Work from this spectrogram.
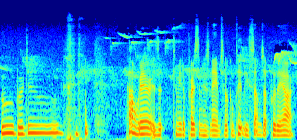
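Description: Smitten young male cleric, higher voice, effusive and gushing, audio drama. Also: flat delivery, normal speed, mellow. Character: gushing, lovestruck young religious brother.

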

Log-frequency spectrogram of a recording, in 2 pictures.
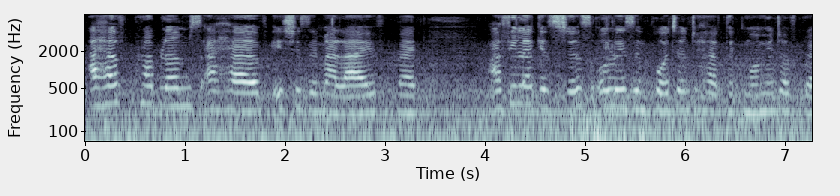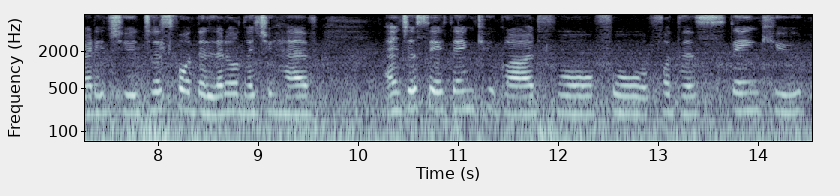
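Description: A woman's voice: mid-range voice, steady tone, a little slow. A woman in her late twenties from South Africa, vlogging from the driver's seat about gratitude in a reflective, chatty way. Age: 20s. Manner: reflective, grateful, chatty with frequent "you know". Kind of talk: casual vlog talk to camera. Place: inside a car while driving. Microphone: phone camera mounted on the dashboard. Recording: road and engine noise in car.

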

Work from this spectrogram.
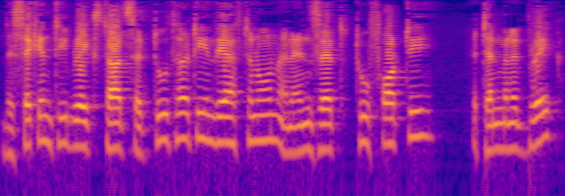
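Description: A man giving a voice-over for a product demonstration, explaining it step by step in a measured way. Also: a little high, mellow. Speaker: product demo narrator.

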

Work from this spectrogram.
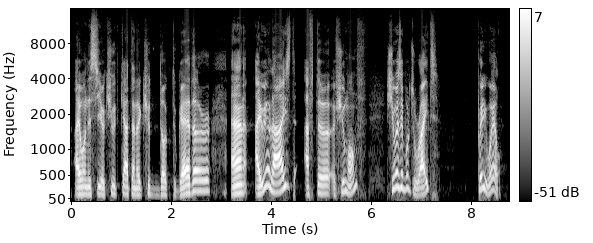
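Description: A man's voice: fairly high pitch, no room sound, clean studio sound. French-accented man giving a conference talk. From France. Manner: loose, lively delivery with frequent fillers and restarts. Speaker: conference speaker. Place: large conference hall stage.

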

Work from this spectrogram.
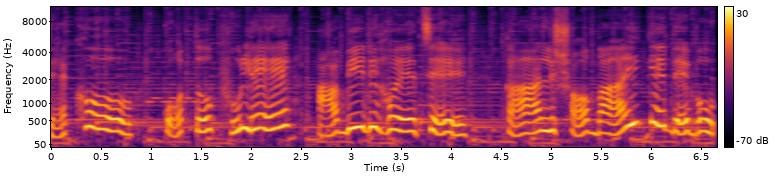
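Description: Slow sing-song stingy granny. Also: female voice, sits high, heavily acted. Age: older. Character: stingy but clever old grandmother. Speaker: grandmother. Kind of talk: Bengali cartoon voice acting.

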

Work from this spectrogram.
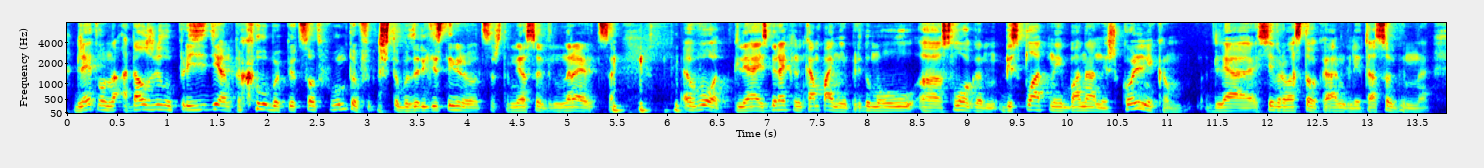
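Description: A man's voice: mid-range voice, steady tone, fairly quick. A man hosting a podcast in a casual storytelling style, with wry, hedging asides. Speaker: podcast host.

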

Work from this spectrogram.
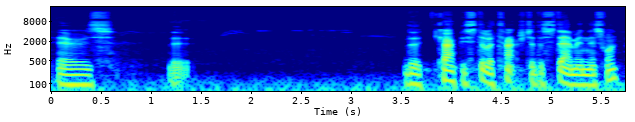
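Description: A man in his thirties talks easily to his phone camera while standing outdoors on a grassy hill. His voice sits low and has a gravelly rasp. He explains step by step in a relaxed way, with plenty of ums and uhs. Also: slow pace, dry recording. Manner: casual, explanatory, easygoing with fillers. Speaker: foraging channel host. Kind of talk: outdoor how-to vlog. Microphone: phone camera held close.

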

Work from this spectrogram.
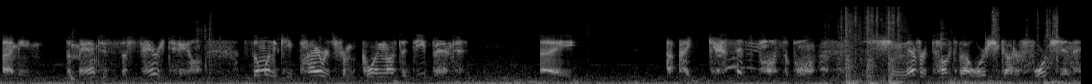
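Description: A man voicing a wary male companion in a video game, with a lively, expressive delivery. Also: fairly high pitch, moderate pace, pauses often, full character voice. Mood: astonished. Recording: game audio with noisy background.

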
